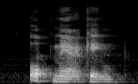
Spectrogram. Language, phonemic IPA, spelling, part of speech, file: Dutch, /ˈɔpmɛrkɪŋ/, opmerking, noun, Nl-opmerking.ogg
- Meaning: remark, observation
